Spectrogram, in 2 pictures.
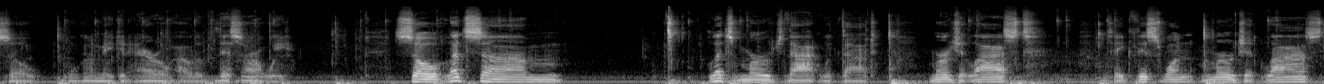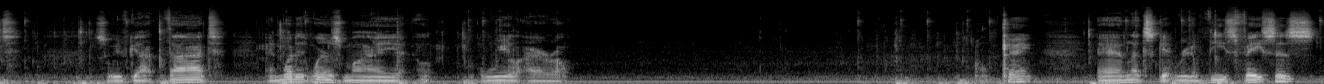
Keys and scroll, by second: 8.9 m, 10.2 alt+a, 12.1 m, 14.1 alt+a, 14.9 z, 24.1 3, 25.4 x.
